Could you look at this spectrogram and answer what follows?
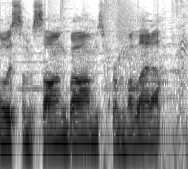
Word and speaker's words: Meloetta: Marth dealing with some song bombs from Maletta. I guess maybe it's pronounced Meloetta. That would kind of make sense. Melody. Meloetta.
